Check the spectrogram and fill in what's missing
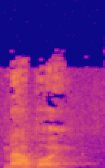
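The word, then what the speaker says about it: Mauboy: Okay, so last song, I'll Be There by Jessica Mowboy. So, did I say her name wrong? – No. – Mowboy.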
